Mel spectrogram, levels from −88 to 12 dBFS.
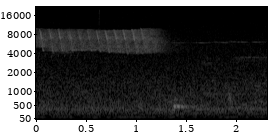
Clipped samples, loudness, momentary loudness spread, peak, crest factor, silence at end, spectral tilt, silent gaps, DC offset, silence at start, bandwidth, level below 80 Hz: under 0.1%; -47 LUFS; 16 LU; -34 dBFS; 18 dB; 0 s; 1 dB/octave; none; under 0.1%; 0 s; over 20 kHz; -90 dBFS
